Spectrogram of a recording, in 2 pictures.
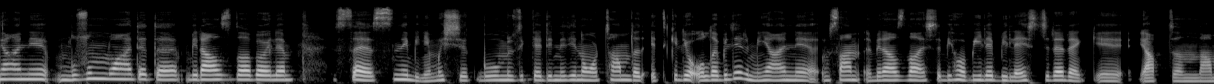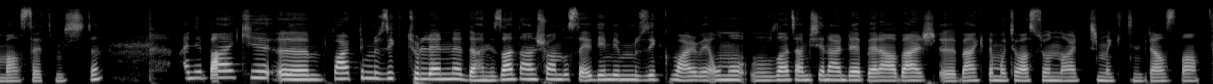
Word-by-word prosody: yani 235 Hz, -1 st, +2 dB, 0.2 s
uzun 260 Hz, +3 st, +1 dB
vadede 235 Hz, -3 st, +2 dB
biraz 220 Hz, 0 st, +3 dB
da 220 Hz, 0 st, +4 dB
böyle 210 Hz, -1 st, +4 dB, 0.5 s
ses, 195 Hz, 0 st, +2 dB
ne 225 Hz, -3 st, +1 dB
bileyim 160 Hz, +1 st, -5 dB
ışık 190 Hz, -2 st, -2 dB
bu 195 Hz, +1 st, -2 dB
müzikleri 200 Hz, 0 st, -2 dB
dinlediğin 200 Hz, +1 st, -1 dB
ortam 200 Hz, +1 st, 0 dB
da 190 Hz, -, +2 dB
etkiliyor 210 Hz, +3 st, -1 dB
olabilir 215 Hz, +8 st, +1 dB
mi? 190 Hz, -3 st, -1 dB
Yani 195 Hz, -1 st, 0 dB
sen 205 Hz, +1 st, 0 dB
biraz 195 Hz, +2 st, +1 dB
daha, 195 Hz, -2 st, +3 dB
işte, 190 Hz, 0 st, -4 dB
bir 205 Hz, -, -4 dB
hobiyle 205 Hz, -1 st, 0 dB
birleştirerek, 190 Hz, -1 st, -1 dB
eee, 155 Hz, -1 st, -4 dB, 0.2 s
yaptığından 150 Hz, 0 st, -3 dB
bahsetmiştin. 160 Hz, -, -5 dB, 0.7 s
Hani 295 Hz, +1 st, -5 dB
belki, 315 Hz, -1 st, +2 dB
ımm, 220 Hz, -1 st, +5 dB
farklı 265 Hz, +2 st, +2 dB
müzik 275 Hz, 0 st, -3 dB
türlerine 245 Hz, -3 st, +3 dB
de, -, -, +5 dB
hani, 190 Hz, 0 st, -1 dB
zaten 235 Hz, +3 st, +3 dB
şu 240 Hz, +1 st, -1 dB
anda 230 Hz, 0 st, 0 dB
sevdiğin 220 Hz, +2 st, +1 dB
bir 220 Hz, -, +2 dB
müzik 215 Hz, 0 st, -2 dB
var 195 Hz, -2 st, +1 dB
ve 190 Hz, 0 st, -2 dB
onu, 210 Hz, 0 st, +1 dB
uuu, 185 Hz, +1 st, -6 dB
zaten 205 Hz, +1 st, +1 dB
bir -, -, -6 dB
şeylerde 200 Hz, -2 st, +1 dB
beraber, 180 Hz, +1 st, +1 dB
ııı, 160 Hz, 0 st, -3 dB
belki 180 Hz, +2 st, -2 dB
de -, -, 0 dB
motivasyonunu 180 Hz, -1 st, -2 dB
arttırmak 175 Hz, 0 st, -5 dB
için, 160 Hz, -2 st, -11 dB
biraz 165 Hz, 0 st, -4 dB
da 170 Hz, 0 st, -3 dB
200 Hz, 145 wpm, -23 LUFS, 185-225 Hz, 0.7 s, ımm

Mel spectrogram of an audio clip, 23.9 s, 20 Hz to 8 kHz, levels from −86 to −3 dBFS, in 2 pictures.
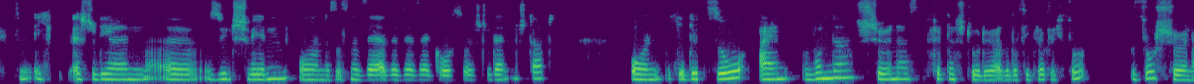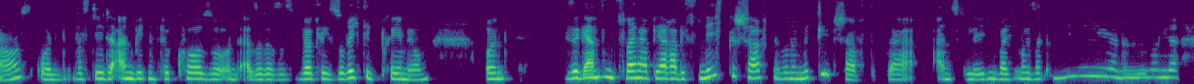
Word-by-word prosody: zum 225 Hz, -3 st, -5 dB
ich, 205 Hz, -5 st, -6 dB
äh, -, -, +1 dB
studiere 190 Hz, -1 st, 0 dB
in, 185 Hz, -1 st, -2 dB
äh, 190 Hz, -6 st, -1 dB
Südschweden 200 Hz, +2 st, -1 dB
und 175 Hz, -1 st, -2 dB
das 170 Hz, -, -10 dB
ist -, -, -8 dB
'ne 180 Hz, -2 st, -3 dB
sehr, 175 Hz, +1 st, +2 dB
sehr, 175 Hz, 0 st, -3 dB
sehr, 175 Hz, 0 st, -3 dB
sehr 175 Hz, 0 st, -2 dB
große 170 Hz, +1 st, -3 dB
Studentenstadt 220 Hz, +5 st, -4 dB, 0.8 s
und 185 Hz, +1 st, +2 dB
hier -, -, +1 dB
gibt's 205 Hz, 0 st, -1 dB
so 230 Hz, +7 st, +5 dB
ein 205 Hz, +3 st, +1 dB
wunderschönes 205 Hz, -2 st, 0 dB
Fitnessstudio. 170 Hz, -4 st, -2 dB
Also, 165 Hz, -, -1 dB
das 170 Hz, 0 st, -6 dB
sieht 180 Hz, 0 st, -10 dB
wirklich 180 Hz, -1 st, -4 dB
so 230 Hz, +3 st, -1 dB, 0.4 s
so 195 Hz, +4 st, -1 dB
schön 170 Hz, -6 st, 0 dB
aus 235 Hz, +9 st, 0 dB
und 180 Hz, +2 st, -1 dB
was 200 Hz, -1 st, -6 dB
die 215 Hz, +1 st, +3 dB
da 210 Hz, -, +4 dB
anbieten 215 Hz, -1 st, +3 dB
für 210 Hz, +1 st, -2 dB
Kurse 210 Hz, -3 st, +1 dB
und 185 Hz, -, -3 dB
also, 185 Hz, -, +1 dB
das 185 Hz, -1 st, -2 dB
ist 185 Hz, +2 st, -12 dB
wirklich 205 Hz, -1 st, +2 dB
so 205 Hz, -, 0 dB
richtig 240 Hz, -2 st, +2 dB
Premium. 195 Hz, -1 st, 0 dB, 0.6 s
Und 210 Hz, +1 st, +3 dB, 0.6 s
diese 235 Hz, +2 st, +7 dB
ganzen 260 Hz, 0 st, +6 dB
2,5 240 Hz, -2 st, +6 dB
Jahre 225 Hz, -1 st, +7 dB
habe 210 Hz, -1 st, +3 dB
ich's 205 Hz, 0 st, -8 dB
nicht 280 Hz, +10 st, +3 dB
geschafft, 245 Hz, -6 st, +2 dB
mir 245 Hz, -, -3 dB
so 210 Hz, -, -3 dB
'ne 215 Hz, -, +1 dB
Mitgliedschaft 230 Hz, -, -1 dB, 0.2 s
da 180 Hz, -, -3 dB, 0.2 s
anzulegen, 195 Hz, +1 st, -3 dB
weil 195 Hz, -1 st, +2 dB
ich 190 Hz, -, -15 dB
immer 220 Hz, -2 st, -2 dB
gesagt 205 Hz, 0 st, -3 dB
habe: 230 Hz, -, -7 dB
„Ne, 300 Hz, +4 st, -4 dB
dann 260 Hz, -3 st, -2 dB
sind 250 Hz, +1 st, -3 dB
das 260 Hz, -, -6 dB
ja -, -, -1 dB
wieder 255 Hz, -1 st, -1 dB
205 Hz, 185 wpm, -23 LUFS, 185-230 Hz, 0.8 s, diese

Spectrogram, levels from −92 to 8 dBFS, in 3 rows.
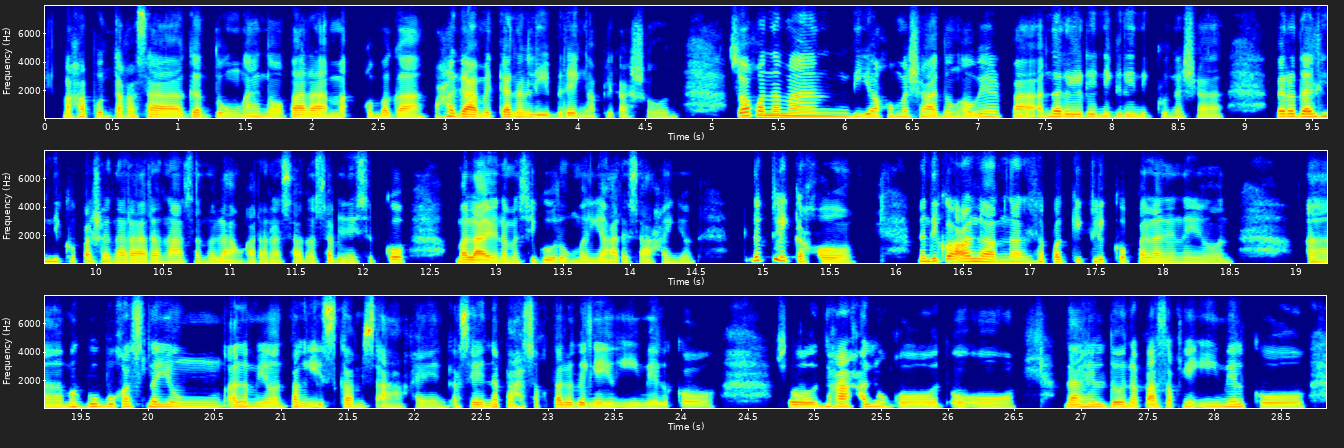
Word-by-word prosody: makapunta 165 Hz, 0 st, -1 dB
ka 160 Hz, -, -1 dB
sa 150 Hz, -4 st, +3 dB
gan'tong 150 Hz, -1 st, -2 dB
ano, 170 Hz, -3 st, -3 dB
para 155 Hz, -1 st, +4 dB
ma 155 Hz, -, -3 dB
kumbaga, 150 Hz, 0 st, 0 dB
makagamit 175 Hz, -6 st, +6 dB
ka 170 Hz, -2 st, +5 dB
ng 165 Hz, -, 0 dB
libreng 150 Hz, -1 st, -1 dB
aplikasyon. 155 Hz, +2 st, -9 dB, 0.4 s
So, 240 Hz, -, +7 dB
ako 275 Hz, +1 st, +5 dB
naman 230 Hz, -4 st, +3 dB
hindi 190 Hz, 0 st, +1 dB
ako 195 Hz, 0 st, -4 dB
masyadong 185 Hz, -2 st, -1 dB
aware 200 Hz, +4 st, -2 dB
pa, 180 Hz, -3 st, 0 dB
naririnig-rinig 175 Hz, -3 st, 0 dB
ko 165 Hz, -, -10 dB
na -, -, -7 dB
siya, 145 Hz, -4 st, -6 dB, 0.4 s
pero 190 Hz, +1 st, +5 dB
dahil 190 Hz, +1 st, +5 dB
hindi 185 Hz, -2 st, -2 dB
ko 195 Hz, -, -8 dB
pa 175 Hz, -, -1 dB
siya 175 Hz, -, -2 dB
nararanasan 155 Hz, 0 st, 0 dB
wala 145 Hz, 0 st, -2 dB
akong -, -, -13 dB
karanasan 75 Hz, +1 st, -4 dB
tapos 75 Hz, -, -6 dB
sabi 160 Hz, -, -3 dB
inisip 165 Hz, -, -12 dB
ko 170 Hz, 0 st, +2 dB, 0.4 s
malayo 155 Hz, -2 st, +7 dB
naman 150 Hz, 0 st, -4 dB
sigurong 150 Hz, -2 st, -4 dB
mangyari 145 Hz, -1 st, -4 dB
sa -, -, -5 dB
akin 150 Hz, -1 st, -10 dB
yun. -, -, -20 dB, 0.4 s
Nag-click 255 Hz, -1 st, +3 dB
ako 155 Hz, -4 st, 0 dB, 0.5 s
na -, -, +3 dB
hindi 200 Hz, -, +4 dB
ko 190 Hz, -, +7 dB
alam 185 Hz, -3 st, +7 dB
na 170 Hz, -1 st, -1 dB
sa 180 Hz, -, -2 dB
pagki-click 165 Hz, +1 st, -3 dB
ko 165 Hz, -, -1 dB
pala 160 Hz, -3 st, -1 dB
yun, 150 Hz, -1 st, -7 dB, 0.6 s
ah, 155 Hz, -2 st, -1 dB
magbubukas 175 Hz, +2 st, -1 dB
na 185 Hz, -, +3 dB
'yong 165 Hz, -2 st, -2 dB
alam 170 Hz, 0 st, +1 dB
mo 165 Hz, -, -5 dB
'yon, 155 Hz, -, -4 dB
pang-i-scam 170 Hz, -3 st, 0 dB
sa 140 Hz, -3 st, +1 dB
akin 145 Hz, +1 st, -9 dB
kasi 160 Hz, -1 st, 0 dB
napasok 165 Hz, -1 st, -4 dB
talaga 155 Hz, -1 st, +2 dB
niya 150 Hz, 0 st, -2 dB
'yong -, -, -6 dB
email 140 Hz, -1 st, -5 dB
ko. 135 Hz, -1 st, -5 dB, 0.4 s
So, 160 Hz, -1 st, +2 dB
nakakalungkot 175 Hz, -4 st, 0 dB
oo, 155 Hz, -1 st, -4 dB, 0.3 s
dahil 170 Hz, +1 st, +2 dB
do'n 165 Hz, 0 st, +2 dB
napasok 155 Hz, -1 st, 0 dB
niya -, -, -4 dB
email 180 Hz, +2 st, 0 dB
ko, 150 Hz, -1 st, -2 dB
160 Hz, 175 wpm, -24 LUFS, 150-175 Hz, 0.6 s, So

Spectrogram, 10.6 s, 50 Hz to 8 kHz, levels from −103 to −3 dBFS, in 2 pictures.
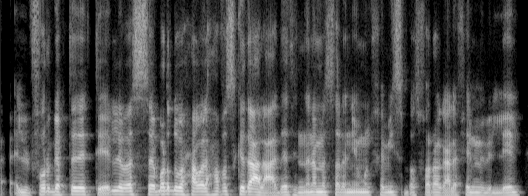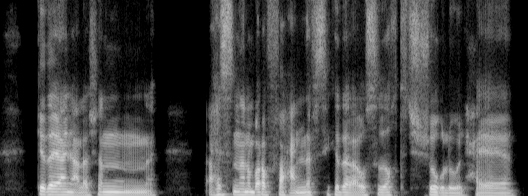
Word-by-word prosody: الفرجة 125 Hz, +5 st, -1 dB
ابتدت 130 Hz, +2 st, +2 dB
تقِل، 140 Hz, -1 st, +2 dB
بس 130 Hz, -1 st, +1 dB
برضو 140 Hz, +3 st, +2 dB
باحاول 130 Hz, -1 st, +4 dB
أحافظ 130 Hz, +2 st, -2 dB
كده 130 Hz, -2 st, +5 dB
على 110 Hz, -, +6 dB
عادات، 110 Hz, +4 st, 0 dB
إن 105 Hz, 0 st, -3 dB
أنا 115 Hz, -, +2 dB
مثلًا 115 Hz, -1 st, 0 dB
يوم 115 Hz, 0 st, +1 dB
الخميس 110 Hz, 0 st, -4 dB
باتفرّج 110 Hz, 0 st, -4 dB
على -, -, 0 dB
فيلم 105 Hz, -1 st, -3 dB
بالليل 100 Hz, +3 st, -2 dB, 0.4 s
كده 125 Hz, -2 st, +4 dB
يعني، 115 Hz, -1 st, +4 dB
علشان 105 Hz, +3 st, -2 dB, 1.0 s
أحس 120 Hz, +2 st, -2 dB
إن 120 Hz, -, 0 dB
أنا 115 Hz, 0 st, +2 dB
بارفه 115 Hz, +1 st, +1 dB
عن 100 Hz, 0 st, -1 dB
نفسي 110 Hz, 0 st, -3 dB
كده 110 Hz, -4 st, 0 dB
وسط 105 Hz, +1 st, -3 dB
ضغطة 110 Hz, 0 st, -4 dB
الشغل 100 Hz, -4 st, -2 dB
والحياة. 95 Hz, 0 st, -4 dB
115 Hz, 185 wpm, -24 LUFS, 105-125 Hz, 1.0 s, على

